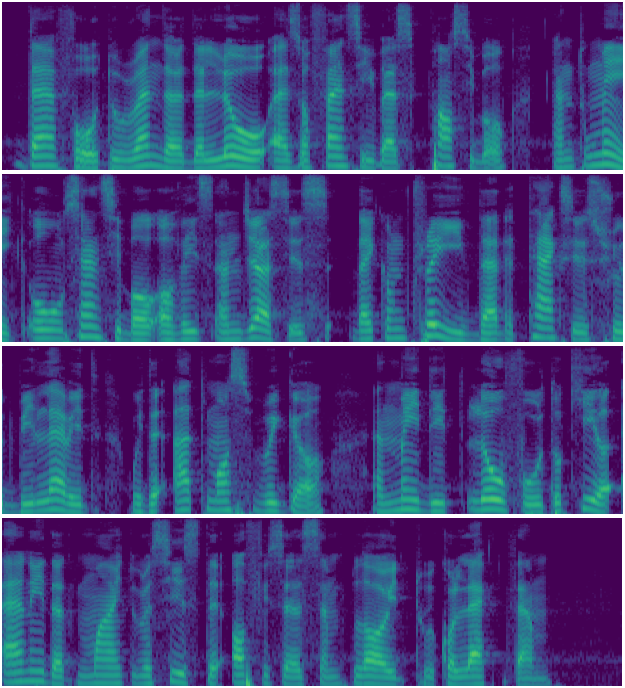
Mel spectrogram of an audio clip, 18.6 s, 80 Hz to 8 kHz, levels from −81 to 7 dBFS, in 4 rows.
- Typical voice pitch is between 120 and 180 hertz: Yes, medium, 140 Hz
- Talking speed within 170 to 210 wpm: No, average, 145 wpm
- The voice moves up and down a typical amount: Yes, average, 3.9 semitones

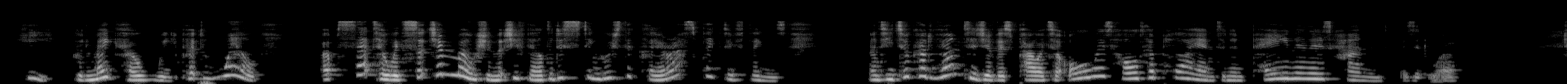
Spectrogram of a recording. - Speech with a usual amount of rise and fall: No, wide, 7.1 semitones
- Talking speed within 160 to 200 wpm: Yes, average, 165 wpm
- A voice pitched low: No, very high, 250 Hz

